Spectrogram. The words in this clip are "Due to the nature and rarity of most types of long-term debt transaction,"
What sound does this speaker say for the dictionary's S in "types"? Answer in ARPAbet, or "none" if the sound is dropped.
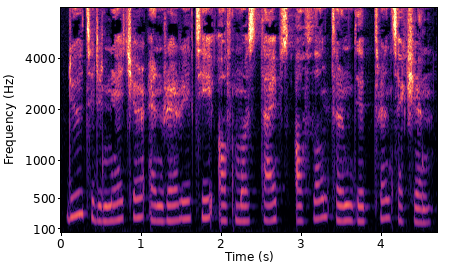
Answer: S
